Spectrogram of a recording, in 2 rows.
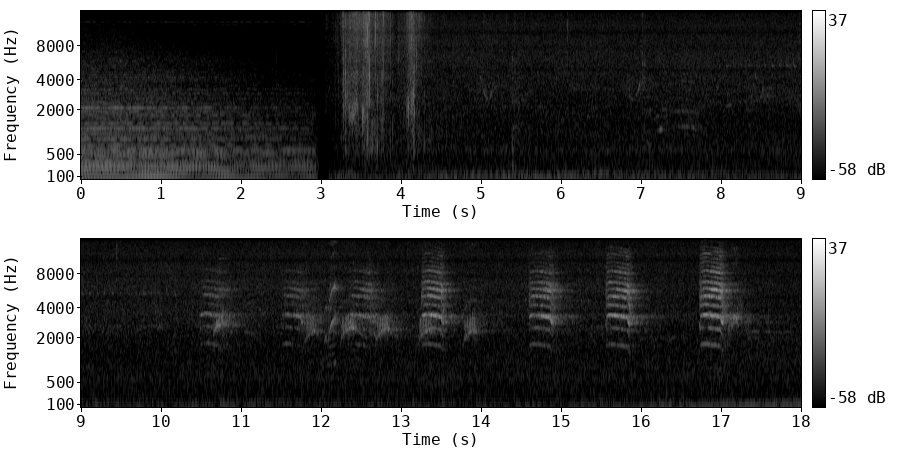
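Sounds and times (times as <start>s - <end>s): songbird singing: 4.2s - 18.0s.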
